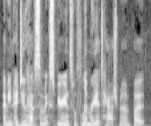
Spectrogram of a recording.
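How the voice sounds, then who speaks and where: A woman playing an exhausted, injured but determined young scientist in an audio drama, speaking in a halting, wry way that trails off mid-thought. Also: medium pitch, animated, natural voice. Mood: weary, businesslike. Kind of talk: audio drama log monologue and dialogue.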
